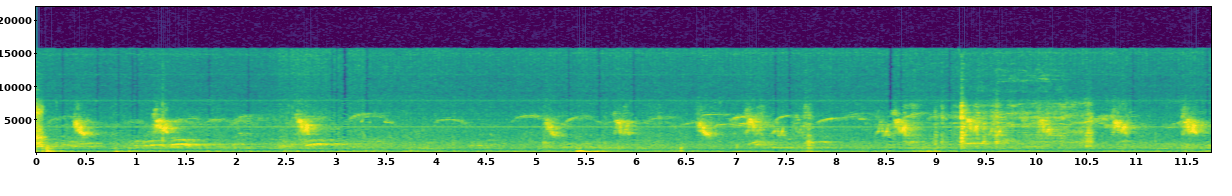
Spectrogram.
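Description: Faint background chirping of a small bird: short, high chirps repeating about once or twice a second. A soft knock comes about halfway through.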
